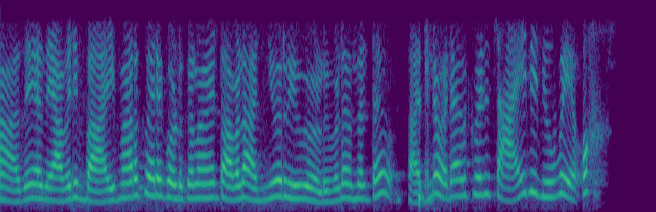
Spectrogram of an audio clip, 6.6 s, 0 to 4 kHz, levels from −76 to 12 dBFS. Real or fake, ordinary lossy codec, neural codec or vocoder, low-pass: real; none; none; 3.6 kHz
